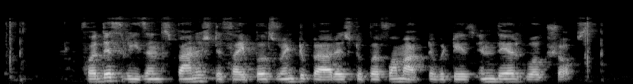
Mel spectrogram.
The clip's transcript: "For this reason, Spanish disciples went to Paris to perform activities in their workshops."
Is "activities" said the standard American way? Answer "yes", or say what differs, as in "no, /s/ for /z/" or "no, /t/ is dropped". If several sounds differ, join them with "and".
yes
